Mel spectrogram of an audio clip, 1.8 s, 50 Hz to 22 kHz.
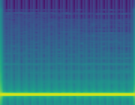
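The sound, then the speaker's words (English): A steady, continuous telephone dial tone hums at an even volume for the full length, a single unbroken pitch with no voices or other sounds, as B98.5 radio hosts place a call. “We're going to get Rob on the phone.”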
